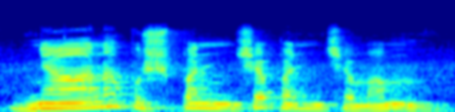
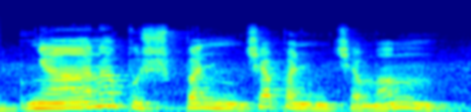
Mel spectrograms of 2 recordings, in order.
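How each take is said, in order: No difference in how they are said.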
